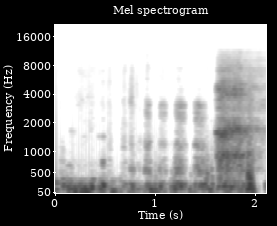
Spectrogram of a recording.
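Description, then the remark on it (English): A small dog that has just walked into the room snuffles in quick, breathy bursts, a run of short sniffing pulses ending in a longer, harsher snort of air; no one talks. “So that's one of my favorite sounds, is that little dog snuffling.”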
